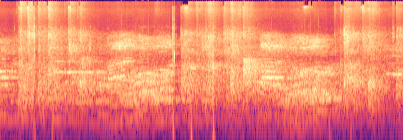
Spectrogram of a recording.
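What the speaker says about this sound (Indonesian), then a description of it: "Tepuk tangan untuk kelompok royong" A class of children claps for a group of classmates, a lively round of close hand claps with a few sharper individual claps and children's voices mixed in.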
